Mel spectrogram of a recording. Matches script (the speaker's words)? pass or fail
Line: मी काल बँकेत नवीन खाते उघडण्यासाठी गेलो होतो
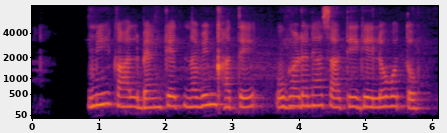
pass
